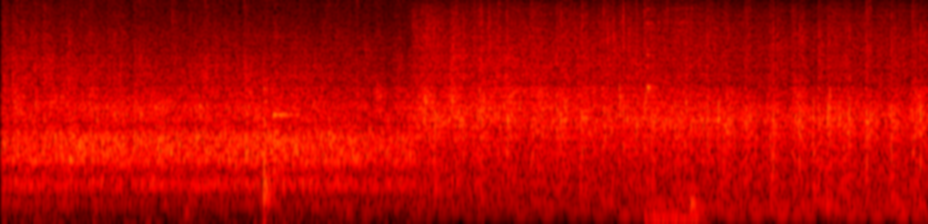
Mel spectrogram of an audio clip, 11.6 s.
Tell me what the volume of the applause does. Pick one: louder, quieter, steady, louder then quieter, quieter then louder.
steady.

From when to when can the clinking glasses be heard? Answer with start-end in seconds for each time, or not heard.
3.2-3.7, 8.1-8.8.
